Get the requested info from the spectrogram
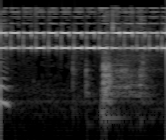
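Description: FPV quadcopter's piezo buzzer beeping in a rapid, even series of high-pitched beeps on one unchanging tone. It is sounding on the quad's first power-up, a sign that the flight electronics have power.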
